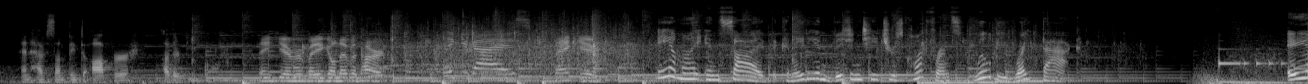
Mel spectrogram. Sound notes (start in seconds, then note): 5.5 applause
